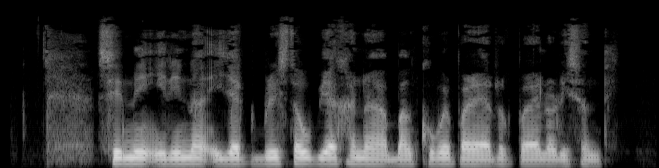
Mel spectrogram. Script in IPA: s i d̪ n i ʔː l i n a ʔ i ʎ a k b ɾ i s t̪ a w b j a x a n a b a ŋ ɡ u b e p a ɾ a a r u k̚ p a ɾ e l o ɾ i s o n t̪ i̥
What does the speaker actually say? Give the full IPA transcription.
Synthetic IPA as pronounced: s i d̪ n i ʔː ɾ i n a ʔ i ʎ a k b ɾ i s t̪ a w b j a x a n a b a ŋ k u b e p a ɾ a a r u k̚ p a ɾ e l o ɾ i s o n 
